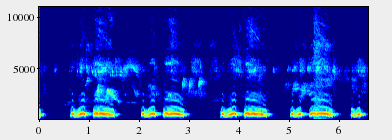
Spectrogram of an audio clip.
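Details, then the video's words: Spotted dove acting as a decoy, cooing in a contest with a wild bird: four even two-part phrases, each a short warbled note then a longer smooth coo, about every 1.4 seconds. "Tiếng cu mồi lỡ gù đấu bổi"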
